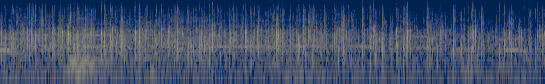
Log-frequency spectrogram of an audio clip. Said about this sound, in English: Before you think about stopping the clap,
